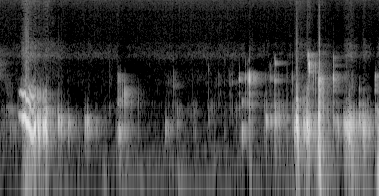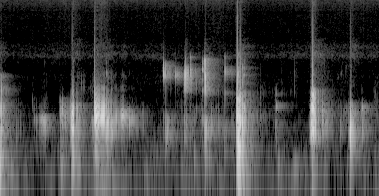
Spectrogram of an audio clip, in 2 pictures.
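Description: Low gurgling rumbles in irregular bursts over about fifteen seconds, typical stomach growling from gas and fluid moving through the gut.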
